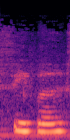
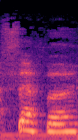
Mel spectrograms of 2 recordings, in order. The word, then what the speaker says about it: Sifa: know my name is sifa spell s-i-f-a pronounce FIFA not cepha not Cipher not Sophia not safia definitely not staff here so call me Sapia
